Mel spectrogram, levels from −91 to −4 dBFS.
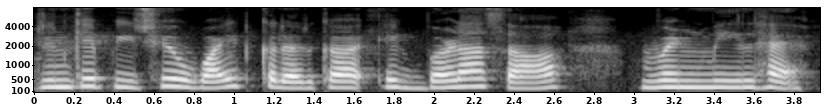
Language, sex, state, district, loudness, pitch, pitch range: Hindi, female, Jharkhand, Ranchi, -16 LUFS, 235 Hz, 220-245 Hz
